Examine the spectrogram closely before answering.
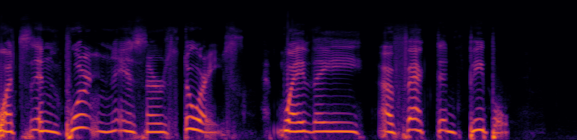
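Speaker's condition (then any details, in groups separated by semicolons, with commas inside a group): Cerebral palsy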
